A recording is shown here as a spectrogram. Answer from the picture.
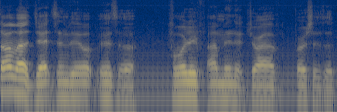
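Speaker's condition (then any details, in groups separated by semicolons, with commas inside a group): Cerebral palsy; lifelong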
